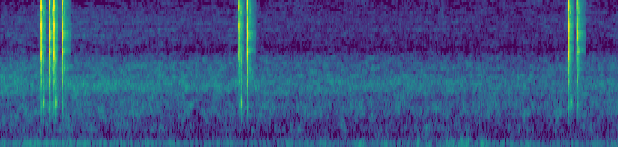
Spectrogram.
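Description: Sharp computer mouse clicks in design software, quiet and close, coming in three short clusters of double and triple clicks against a faint background hiss.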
